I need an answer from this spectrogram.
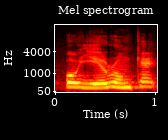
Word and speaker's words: Oyèrónké: Because Oyèrónké, you pronounce the whole syllable. The French won't do that. They'll leave out the E.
